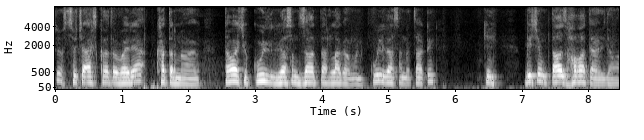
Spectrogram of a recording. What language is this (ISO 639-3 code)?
kas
